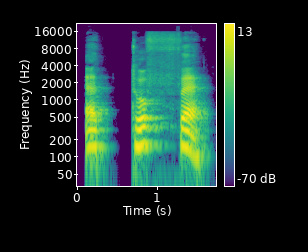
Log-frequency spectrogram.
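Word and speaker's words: التفاحة: Again, I pronounce this letter 2 times. At tuffa. At tuffa. What does it mean? It means that I must add shadda here because I pronounce it 2 times.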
